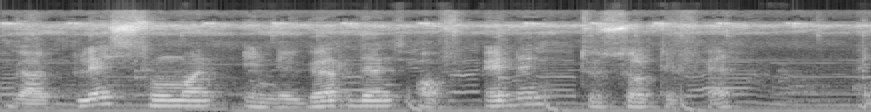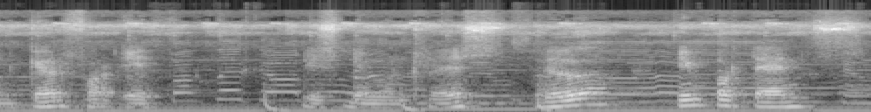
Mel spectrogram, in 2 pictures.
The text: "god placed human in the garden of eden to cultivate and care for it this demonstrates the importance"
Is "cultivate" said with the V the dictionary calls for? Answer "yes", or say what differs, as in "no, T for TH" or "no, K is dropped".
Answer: no, F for V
